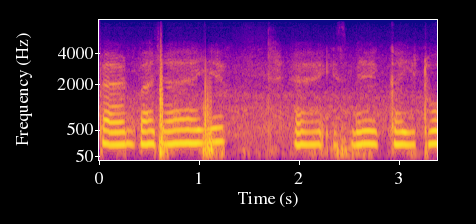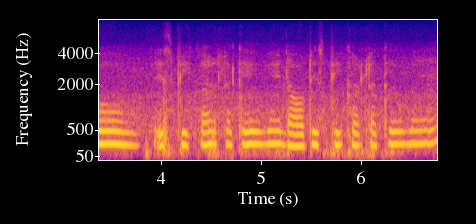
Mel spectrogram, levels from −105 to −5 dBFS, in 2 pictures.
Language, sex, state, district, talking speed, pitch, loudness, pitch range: Hindi, female, Punjab, Fazilka, 140 wpm, 235 Hz, -18 LUFS, 230-245 Hz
